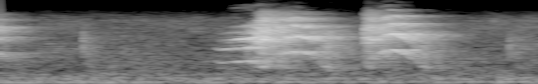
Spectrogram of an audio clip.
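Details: Parrot uttering two rough, scratchy squawks about half a second apart, each a broad noisy burst with a slightly falling tail, with faint hiss between them.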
